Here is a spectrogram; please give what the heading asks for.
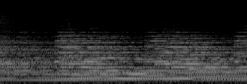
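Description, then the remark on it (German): A church bell rings steadily, its overlapping metallic tones sustained and fairly loud throughout the short stretch, with no voices present. “Da ist sie, die Glocke.”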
